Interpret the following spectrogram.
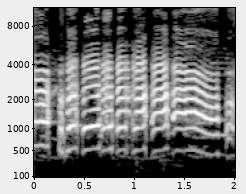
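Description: A child's high-pitched giggling: a quick run of short laughs, about six or seven a second.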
